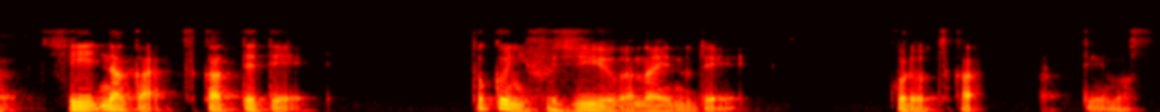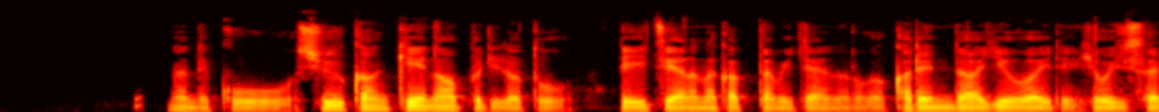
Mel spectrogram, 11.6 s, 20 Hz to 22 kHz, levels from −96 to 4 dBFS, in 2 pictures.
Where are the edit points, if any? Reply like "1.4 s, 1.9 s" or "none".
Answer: 6.5 s, 8.9 s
